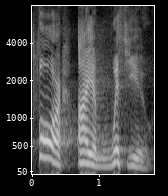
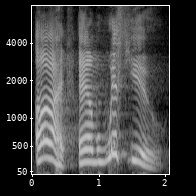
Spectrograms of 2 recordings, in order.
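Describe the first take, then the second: First: Lower, gentle promise; tender promise. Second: Slow tender echo. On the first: God's promise quoted. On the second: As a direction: let it land slowly and gently. Repeated promise, slowed. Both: Acted.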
